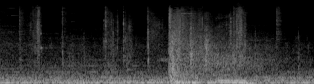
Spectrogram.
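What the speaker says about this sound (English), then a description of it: "let's just see if we can take any of these bats out with the rifle." Rifle fire in the video game Ark, aimed at bats: a short burst of sharp, booming shots with mechanical clicks and creaks between them, the loudest report near the middle.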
